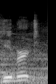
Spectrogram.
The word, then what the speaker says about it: Hebert: And that last name is spelled H-E-B-E-R-T. Spelled like Hebert, but pronounced like Hebert.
